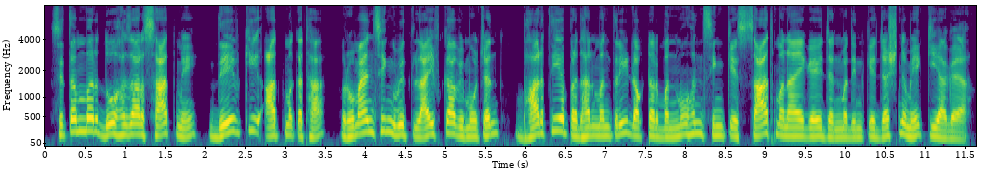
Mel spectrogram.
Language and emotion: Hindi, neutral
